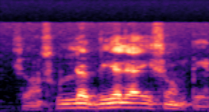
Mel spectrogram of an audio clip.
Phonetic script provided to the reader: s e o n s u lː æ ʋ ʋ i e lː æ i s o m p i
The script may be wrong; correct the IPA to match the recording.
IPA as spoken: s e o n s u lː e ʋ ʋ i e l æ i s o m p i

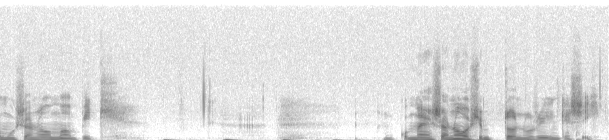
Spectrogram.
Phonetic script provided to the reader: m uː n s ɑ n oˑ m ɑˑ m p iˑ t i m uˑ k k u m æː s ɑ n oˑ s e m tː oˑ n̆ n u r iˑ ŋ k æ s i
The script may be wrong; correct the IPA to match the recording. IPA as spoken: m u n s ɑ n oˑ m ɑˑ m p iˑ t i m uˑ k k o m æː s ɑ n oˑ s e m tː oˑ n̆ n u r iˑ ŋ k æ s i

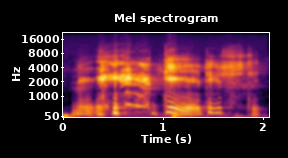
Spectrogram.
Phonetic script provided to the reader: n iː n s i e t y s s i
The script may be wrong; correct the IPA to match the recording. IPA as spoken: n iː n t i e t y s t i

